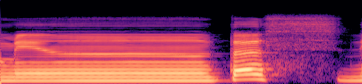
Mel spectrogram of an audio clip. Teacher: نون ساکن کے بعد تائن اخفاء حقیقی ہوگا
